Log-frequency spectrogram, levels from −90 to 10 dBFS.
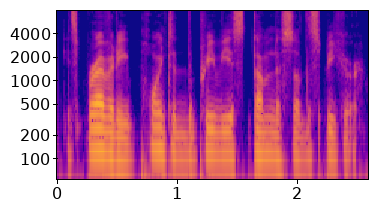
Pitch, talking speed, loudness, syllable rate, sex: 105 Hz, 210 wpm, -20 LUFS, 6.2 syllables/s, male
